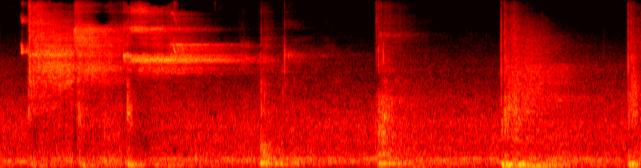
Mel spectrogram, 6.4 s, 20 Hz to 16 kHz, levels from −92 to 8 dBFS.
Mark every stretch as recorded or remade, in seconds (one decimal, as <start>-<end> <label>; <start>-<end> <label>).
0.0-0.6 recorded; 0.6-1.7 remade; 1.7-2.4 recorded; 2.4-3.5 remade; 3.5-6.4 recorded

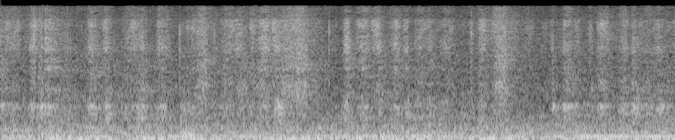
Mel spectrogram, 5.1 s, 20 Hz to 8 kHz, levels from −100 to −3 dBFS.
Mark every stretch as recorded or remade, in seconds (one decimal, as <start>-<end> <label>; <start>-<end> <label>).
0.0-1.4 recorded; 1.4-3.7 remade; 3.7-5.1 recorded

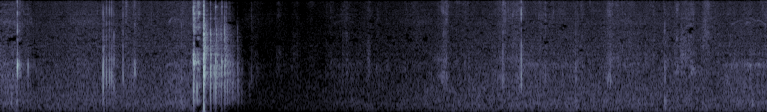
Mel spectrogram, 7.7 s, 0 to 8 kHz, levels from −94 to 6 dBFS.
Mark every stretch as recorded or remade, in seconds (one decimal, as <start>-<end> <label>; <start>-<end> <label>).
0.0-7.7 remade

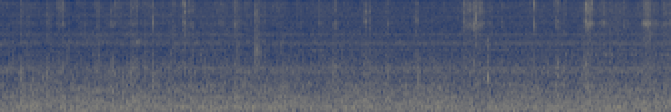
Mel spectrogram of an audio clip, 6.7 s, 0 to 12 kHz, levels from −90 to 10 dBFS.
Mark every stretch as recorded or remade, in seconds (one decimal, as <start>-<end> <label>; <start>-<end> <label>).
0.0-1.7 remade; 1.7-2.3 recorded; 2.3-3.1 remade; 3.1-6.7 recorded

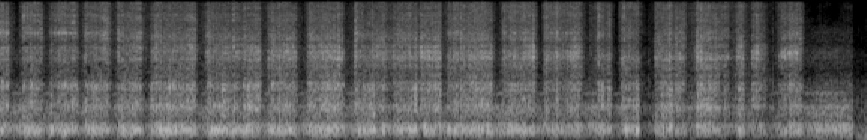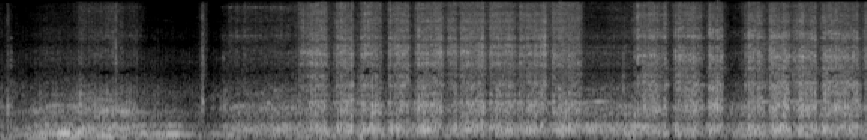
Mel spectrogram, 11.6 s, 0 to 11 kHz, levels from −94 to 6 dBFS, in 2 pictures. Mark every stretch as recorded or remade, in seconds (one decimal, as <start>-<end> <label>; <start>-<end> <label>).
0.0-8.7 recorded; 8.7-10.0 remade; 10.0-11.6 recorded

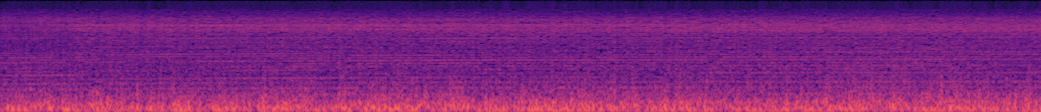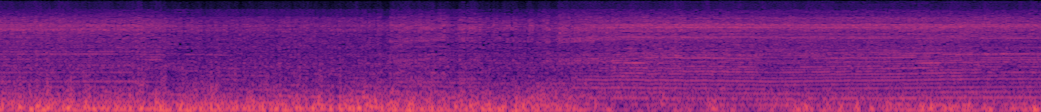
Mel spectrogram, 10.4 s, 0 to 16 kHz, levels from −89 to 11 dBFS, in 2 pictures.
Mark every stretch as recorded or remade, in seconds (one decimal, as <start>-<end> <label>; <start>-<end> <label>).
0.0-10.4 recorded

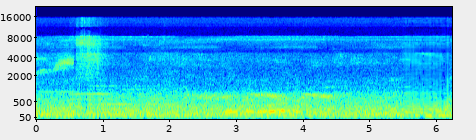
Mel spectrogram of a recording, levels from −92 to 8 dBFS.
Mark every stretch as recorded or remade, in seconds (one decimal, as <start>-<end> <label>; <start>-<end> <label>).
0.0-5.5 recorded; 5.5-6.2 remade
